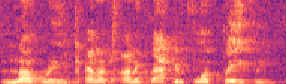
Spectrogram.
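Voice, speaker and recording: A man performing an anguished witness for enslaved captives, reciting dramatic verse in an intense, incantatory way with drawn-out emphatic words. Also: sits high, darkish tone, slight background noise, close to an everyday voice. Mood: anguished, grim. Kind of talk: dramatic spoken-word poetry recitation, readers theatre. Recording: echoey room on stage.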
